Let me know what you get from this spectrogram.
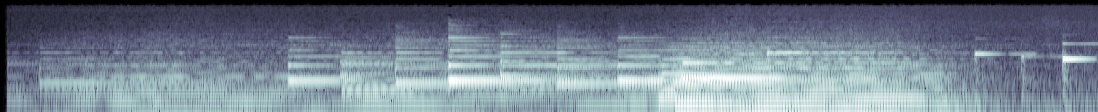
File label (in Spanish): Poesia, Voz; Para tu soledad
